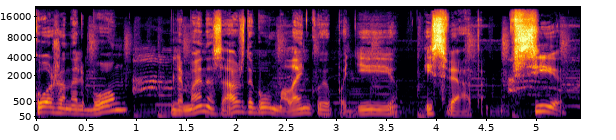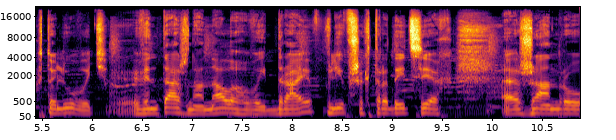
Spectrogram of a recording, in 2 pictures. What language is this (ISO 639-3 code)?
ukr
